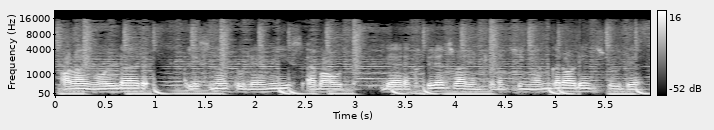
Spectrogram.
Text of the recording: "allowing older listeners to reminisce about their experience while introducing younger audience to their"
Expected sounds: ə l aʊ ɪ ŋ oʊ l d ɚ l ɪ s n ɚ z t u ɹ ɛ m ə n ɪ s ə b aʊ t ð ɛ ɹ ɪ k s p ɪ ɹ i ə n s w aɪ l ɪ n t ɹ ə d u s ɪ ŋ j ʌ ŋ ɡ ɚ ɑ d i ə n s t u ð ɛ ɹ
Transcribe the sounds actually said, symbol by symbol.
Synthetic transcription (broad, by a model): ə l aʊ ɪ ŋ oʊ l d ɚ l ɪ s n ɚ t u l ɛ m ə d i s ə b aʊ t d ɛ ɹ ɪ k s p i ɹ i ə n s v aɪ l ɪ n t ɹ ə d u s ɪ ŋ j ʌ ŋ ɡ ɚ ɑ d i ə n s t u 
